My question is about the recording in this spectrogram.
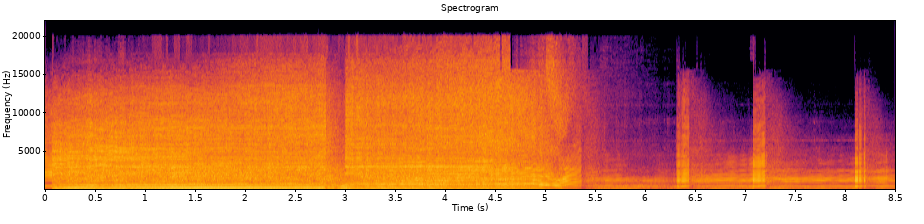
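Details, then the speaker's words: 1986 Honda TRX250R two-stroke quad after clearing a clogged exhaust pipe: held high with a clean steady tone, then sharp throttle blips rising and falling fast; revs out completely and sounds healthy. "It sounds so much better now. It revs out completely."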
